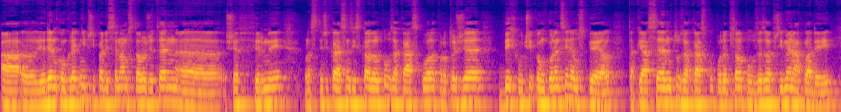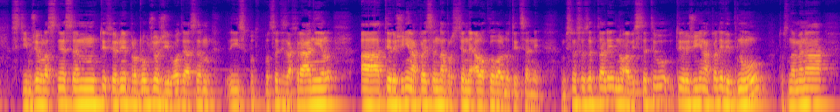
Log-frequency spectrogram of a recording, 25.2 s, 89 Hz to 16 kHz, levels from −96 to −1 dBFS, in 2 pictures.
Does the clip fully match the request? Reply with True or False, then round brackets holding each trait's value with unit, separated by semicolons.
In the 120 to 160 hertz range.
True (130 Hz)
